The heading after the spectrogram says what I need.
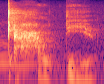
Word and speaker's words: Djehuti: Thoth, Djehuti.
